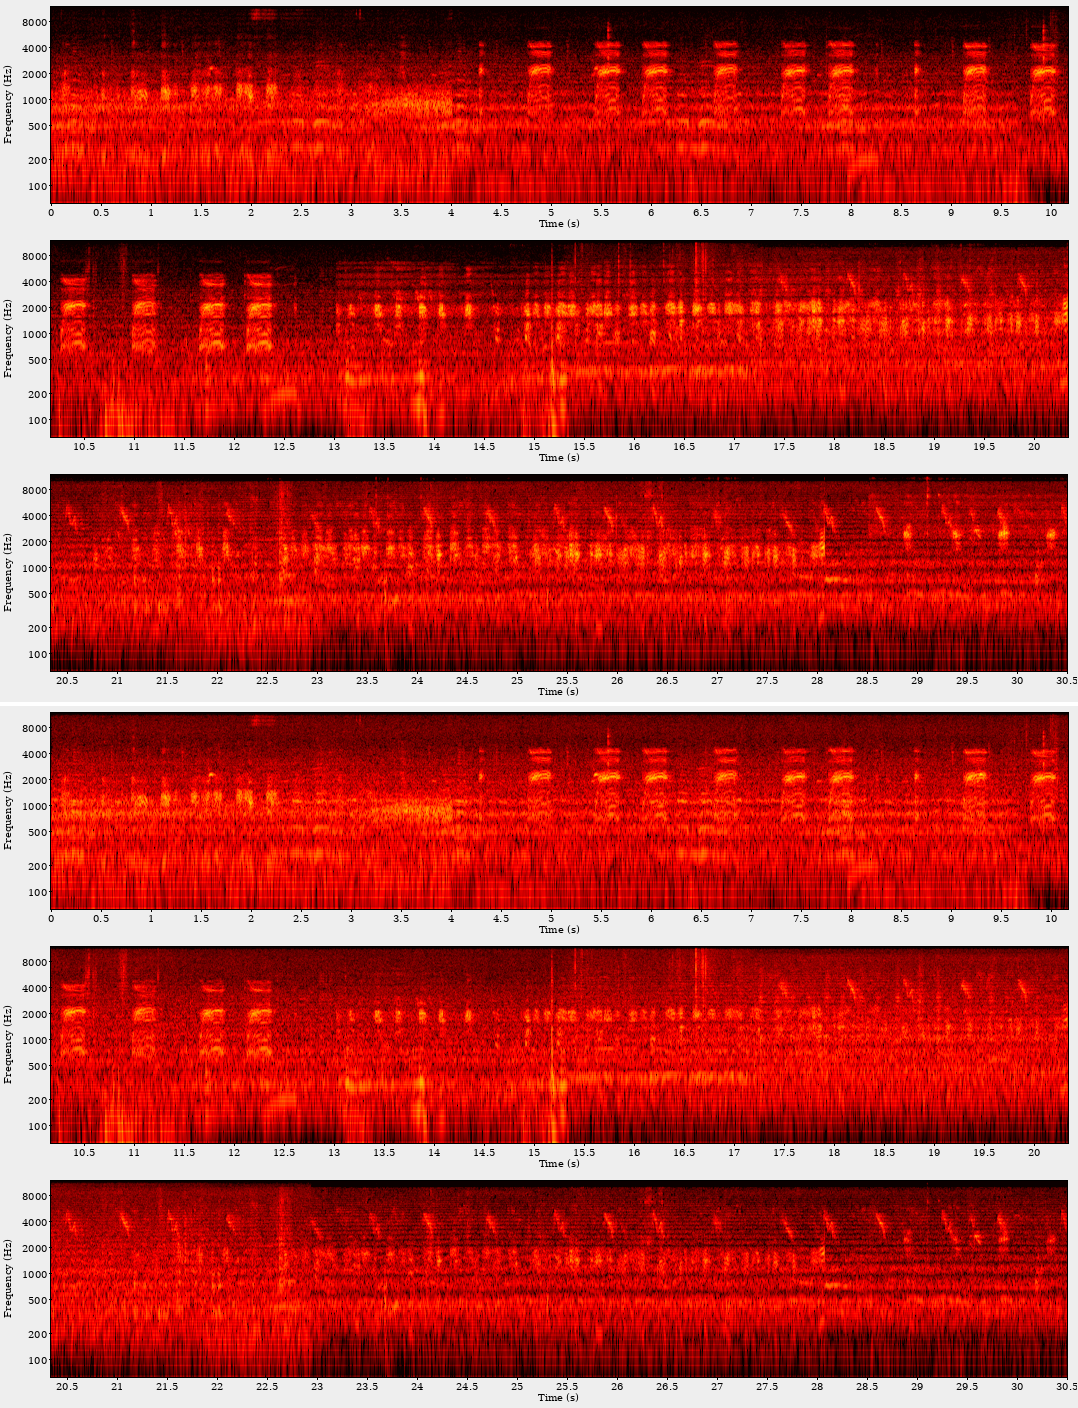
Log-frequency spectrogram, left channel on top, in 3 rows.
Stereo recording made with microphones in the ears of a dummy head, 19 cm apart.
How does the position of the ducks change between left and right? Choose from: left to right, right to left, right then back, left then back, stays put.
right to left.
